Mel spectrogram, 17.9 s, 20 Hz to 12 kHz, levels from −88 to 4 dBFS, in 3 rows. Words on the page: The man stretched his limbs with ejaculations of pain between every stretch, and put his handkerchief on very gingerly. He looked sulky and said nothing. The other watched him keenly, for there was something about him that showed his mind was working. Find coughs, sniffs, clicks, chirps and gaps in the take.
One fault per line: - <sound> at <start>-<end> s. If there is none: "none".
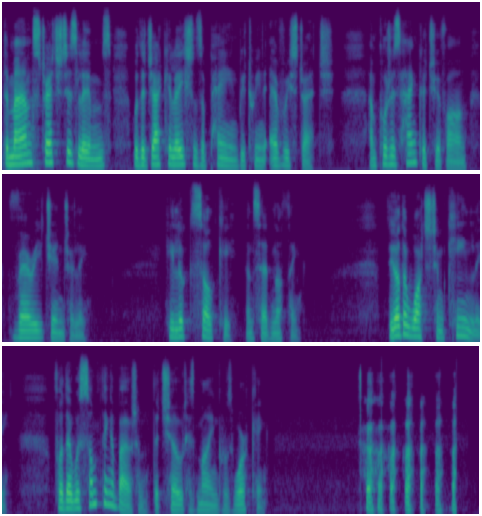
- laugh at 16.4-17.7 s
